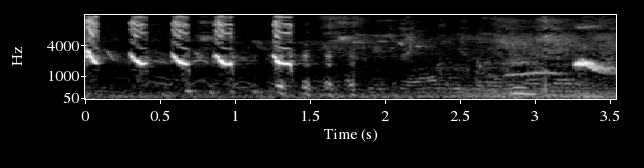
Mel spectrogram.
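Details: Greater green leafbird song used to encourage another leafbird to sing: five loud, sharp downslurred whistles in quick succession, then a quieter stretch with softer notes and one final whistled note.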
